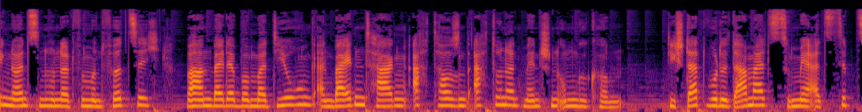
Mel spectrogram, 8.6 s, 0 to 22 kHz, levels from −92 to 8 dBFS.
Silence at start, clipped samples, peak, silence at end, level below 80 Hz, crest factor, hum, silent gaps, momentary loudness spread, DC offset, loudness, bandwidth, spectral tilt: 0 s; under 0.1%; 0 dBFS; 0 s; -40 dBFS; 16 dB; none; none; 7 LU; under 0.1%; -17 LUFS; 15.5 kHz; -4 dB/octave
